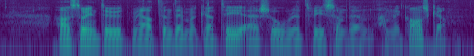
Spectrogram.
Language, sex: Swedish, male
